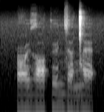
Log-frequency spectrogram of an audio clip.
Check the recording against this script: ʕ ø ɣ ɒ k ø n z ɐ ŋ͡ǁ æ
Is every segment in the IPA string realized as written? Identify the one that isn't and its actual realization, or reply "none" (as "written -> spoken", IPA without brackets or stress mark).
none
